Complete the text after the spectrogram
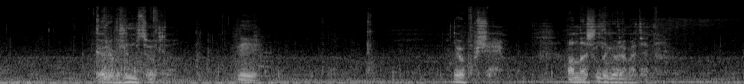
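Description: A man speaks in a low, serious voice close by.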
